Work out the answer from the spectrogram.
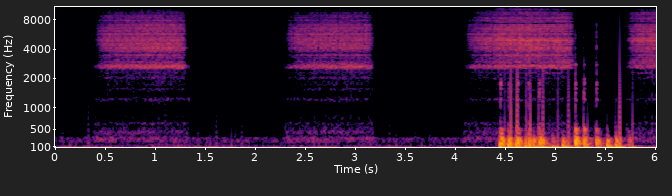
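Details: Baby barn owl in a wild nest box with a gerbil; three to four long raspy hisses, the last overlapping a loud bout of thumping and scrabbling.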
